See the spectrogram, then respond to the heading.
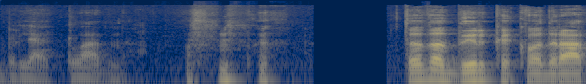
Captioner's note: laugh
